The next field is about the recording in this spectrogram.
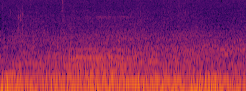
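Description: A car with a manual gearbox drives along with a steady, low engine rumble and road drone that swells slightly toward the end, with no voices.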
